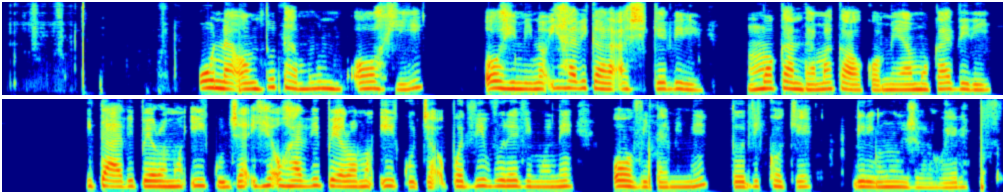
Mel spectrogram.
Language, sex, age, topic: Oshiwambo, female, 18-24, agriculture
